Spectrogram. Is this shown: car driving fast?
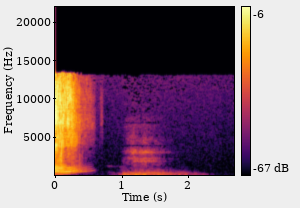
no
